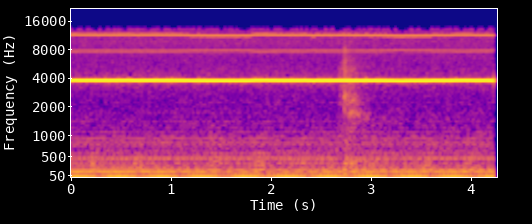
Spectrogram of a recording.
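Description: A steady high-pitched electronic whine with a low hum beneath it: electrical noise in the sound system or recording. A faint brief rustle comes about three seconds in.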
